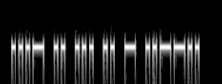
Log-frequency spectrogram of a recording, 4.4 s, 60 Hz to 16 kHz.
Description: Morse code, heard as a keyed tone, about 17 wpm, 700 Hz. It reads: VISIT?
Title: Sentences from Top 1600 Words 17wpm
